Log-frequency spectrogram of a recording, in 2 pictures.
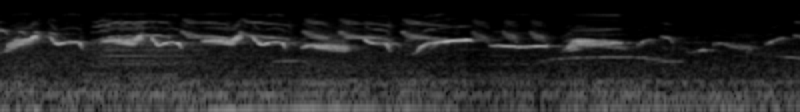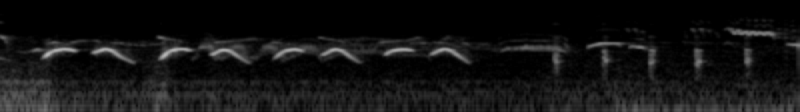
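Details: Newly acquired caged Chinese hwamei singing on a rainy morning: a rapid jumble of varied whistles, then a run of about eight loud, clear downslurred notes at an even pace, followed by sharp, falling strokes.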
